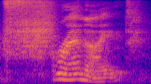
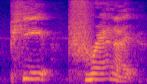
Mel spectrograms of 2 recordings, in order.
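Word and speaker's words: Prehnite: Prenite. Prenite. P-R-E-H-N-I-T-E. I have trouble pronouncing that, and I'm usually pretty good. Prenite.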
